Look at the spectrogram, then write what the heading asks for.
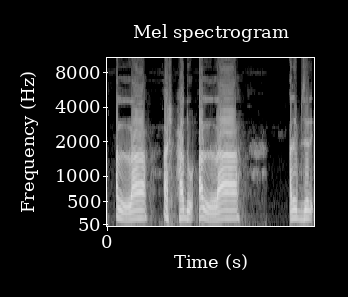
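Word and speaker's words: الله: যাই হোক, আপনারা এখানে আল্লাহ শব্দ উচ্চারণ করার সময় আল্লাহ পড়বেন, লা পড়বেন না।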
